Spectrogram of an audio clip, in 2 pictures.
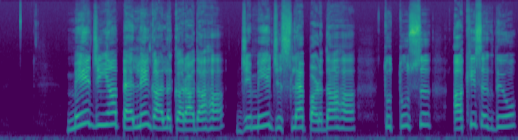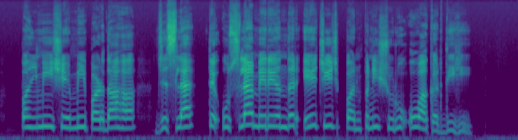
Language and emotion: Dogri, neutral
